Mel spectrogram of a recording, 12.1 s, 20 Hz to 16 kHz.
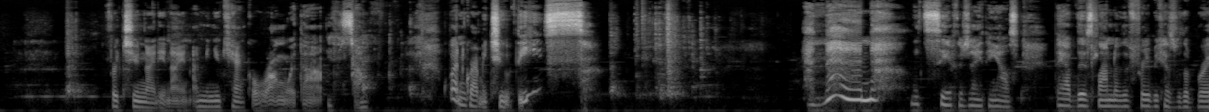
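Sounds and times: toy trucks knocking and clinking: 6.1s - 7.2s.

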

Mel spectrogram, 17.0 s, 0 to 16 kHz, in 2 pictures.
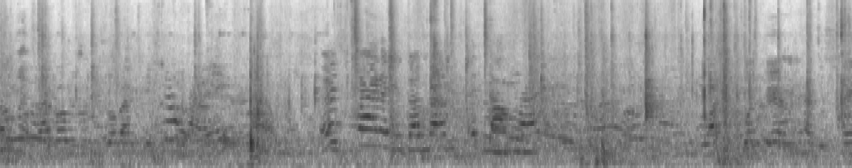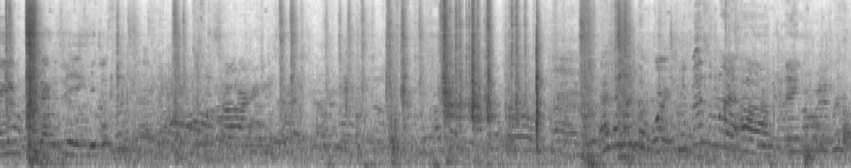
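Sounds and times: students chattering: 0.0s - 17.0s.

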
